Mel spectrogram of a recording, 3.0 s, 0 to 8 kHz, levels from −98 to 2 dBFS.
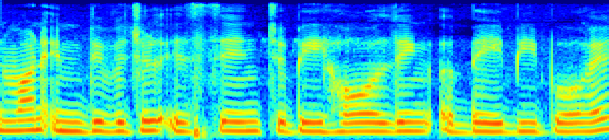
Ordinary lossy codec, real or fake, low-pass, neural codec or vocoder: none; real; 7.2 kHz; none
